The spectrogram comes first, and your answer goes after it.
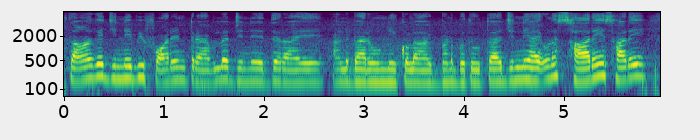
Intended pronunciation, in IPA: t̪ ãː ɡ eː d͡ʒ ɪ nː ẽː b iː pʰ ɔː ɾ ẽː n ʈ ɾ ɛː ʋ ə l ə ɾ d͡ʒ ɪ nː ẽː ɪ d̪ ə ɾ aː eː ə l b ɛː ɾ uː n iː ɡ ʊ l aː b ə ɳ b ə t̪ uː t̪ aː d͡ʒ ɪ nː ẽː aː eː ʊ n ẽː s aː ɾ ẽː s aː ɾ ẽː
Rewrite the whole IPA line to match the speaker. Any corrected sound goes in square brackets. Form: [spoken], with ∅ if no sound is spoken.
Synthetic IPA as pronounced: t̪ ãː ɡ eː d͡ʒ ɪ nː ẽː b iː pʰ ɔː ɾ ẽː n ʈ ɾ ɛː ʋ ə l ə ɾ d͡ʒ ɪ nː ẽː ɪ d̪ ə ɾ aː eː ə l b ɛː ɾ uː n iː [k] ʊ l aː b ə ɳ b ə t̪ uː t̪ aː d͡ʒ ɪ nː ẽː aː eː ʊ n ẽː s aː ɾ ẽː s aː ɾ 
